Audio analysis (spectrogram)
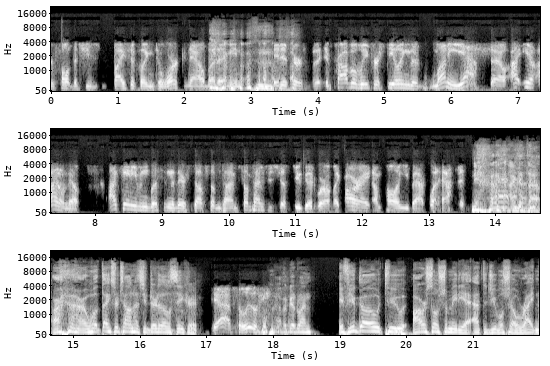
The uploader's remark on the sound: There is someone on the phone for this Dirty Little Secret.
